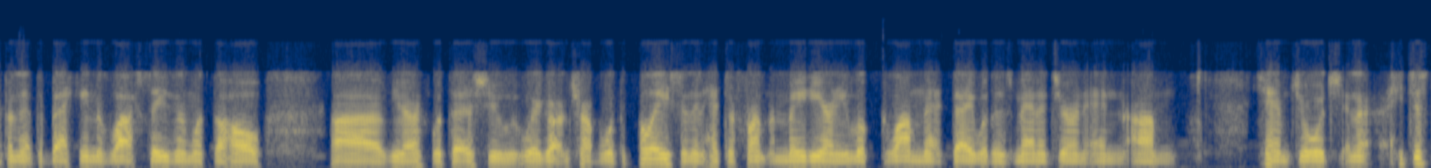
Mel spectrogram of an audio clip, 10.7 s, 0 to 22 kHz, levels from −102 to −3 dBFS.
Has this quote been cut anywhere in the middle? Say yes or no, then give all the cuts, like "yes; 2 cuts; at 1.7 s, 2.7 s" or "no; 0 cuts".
no; 0 cuts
